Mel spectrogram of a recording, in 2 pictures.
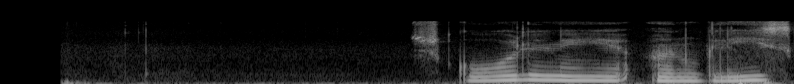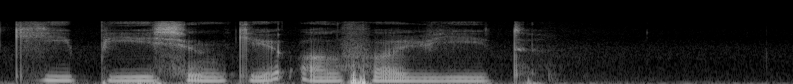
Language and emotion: Russian, sad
